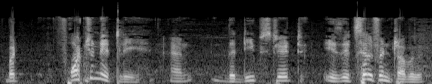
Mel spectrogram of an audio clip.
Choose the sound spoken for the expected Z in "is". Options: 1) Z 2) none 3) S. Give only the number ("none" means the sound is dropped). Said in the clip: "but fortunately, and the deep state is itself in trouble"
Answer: 1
